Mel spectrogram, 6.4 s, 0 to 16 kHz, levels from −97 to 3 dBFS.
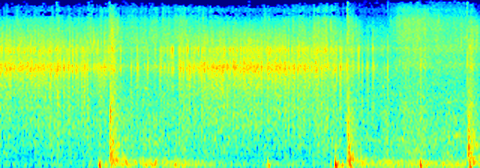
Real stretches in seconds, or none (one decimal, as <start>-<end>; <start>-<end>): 0.0-6.4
